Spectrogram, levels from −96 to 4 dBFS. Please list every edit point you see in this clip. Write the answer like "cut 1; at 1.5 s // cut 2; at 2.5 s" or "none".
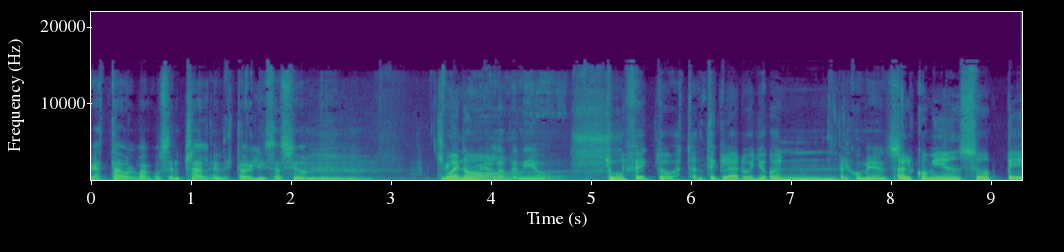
cut 1; at 1.2 s // cut 2; at 3.5 s // cut 3; at 5.3 s // cut 4; at 6.8 s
